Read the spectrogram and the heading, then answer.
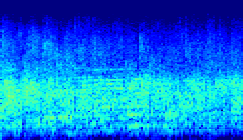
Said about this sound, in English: Look, we are clapping.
